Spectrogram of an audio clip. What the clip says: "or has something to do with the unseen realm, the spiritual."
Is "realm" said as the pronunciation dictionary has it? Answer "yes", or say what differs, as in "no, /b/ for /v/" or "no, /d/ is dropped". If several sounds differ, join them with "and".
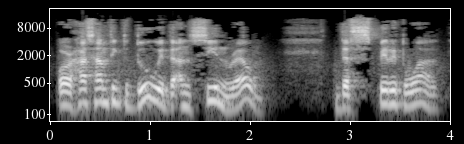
yes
